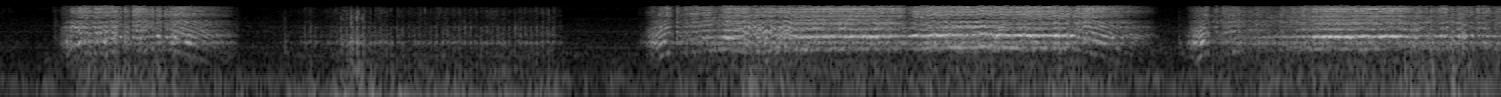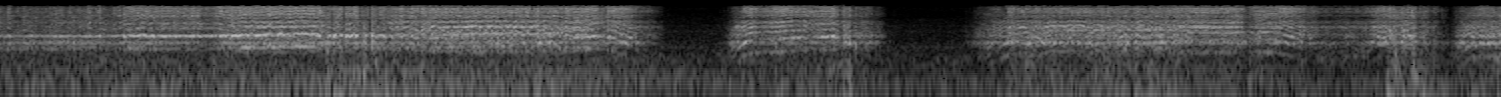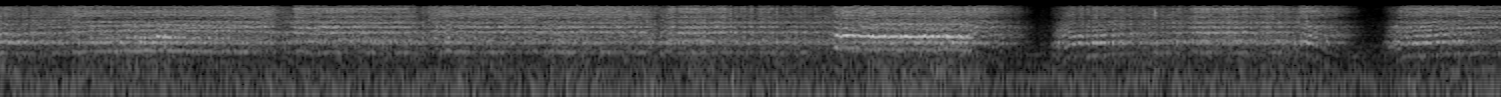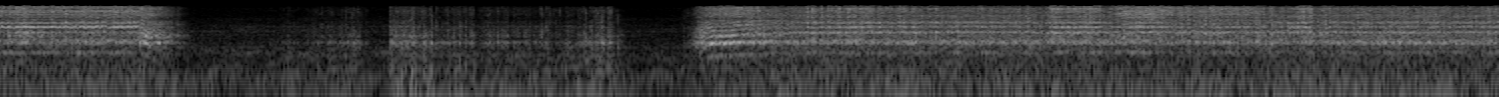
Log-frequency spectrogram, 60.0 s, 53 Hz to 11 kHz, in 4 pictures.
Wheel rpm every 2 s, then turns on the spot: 100, 20, 10, 130, 190, 90, 170, 200, 200, 190, 110, 100, 90, 130, 40, 150, 160, 160, 160, 140, 120, 100, 140, 40, 10, 20, 140, 160, 160, 160.
2-4 20-22 46-50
